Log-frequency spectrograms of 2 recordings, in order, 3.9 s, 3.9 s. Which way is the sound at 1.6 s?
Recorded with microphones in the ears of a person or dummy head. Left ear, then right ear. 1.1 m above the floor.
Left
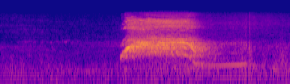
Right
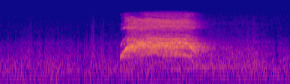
70° right (ahead or behind).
